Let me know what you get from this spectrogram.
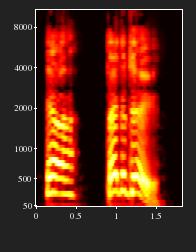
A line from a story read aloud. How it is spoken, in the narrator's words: cried Miss Betsy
